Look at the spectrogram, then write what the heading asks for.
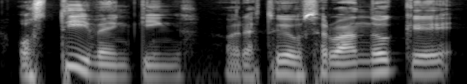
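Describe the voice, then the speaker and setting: A man with an Argentine Spanish accent, co-hosting a casual podcast and telling anecdotes in a lively, joking way. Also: mid-range voice, brisk, no echo, clean studio sound. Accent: Rioplatense Spanish. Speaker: podcast co-host.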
